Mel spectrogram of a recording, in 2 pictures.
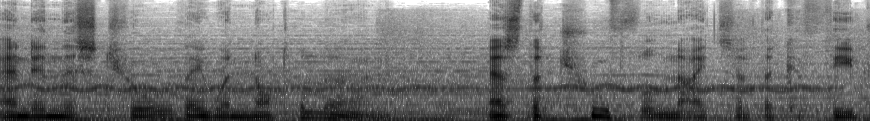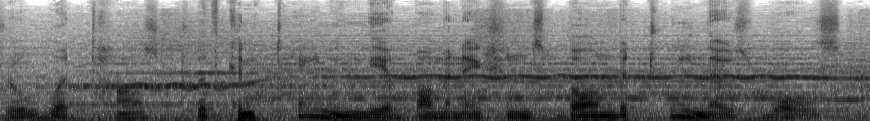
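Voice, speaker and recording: A man's fairly low-pitched voice at a moderate pace, with music in the background. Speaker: narrator. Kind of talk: video game lore narration.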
